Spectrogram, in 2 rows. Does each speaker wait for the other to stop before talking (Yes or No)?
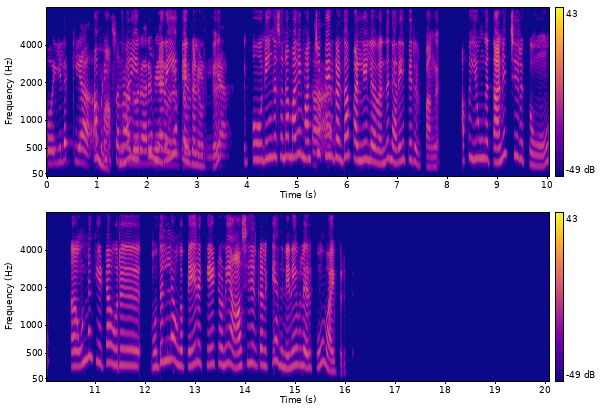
No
